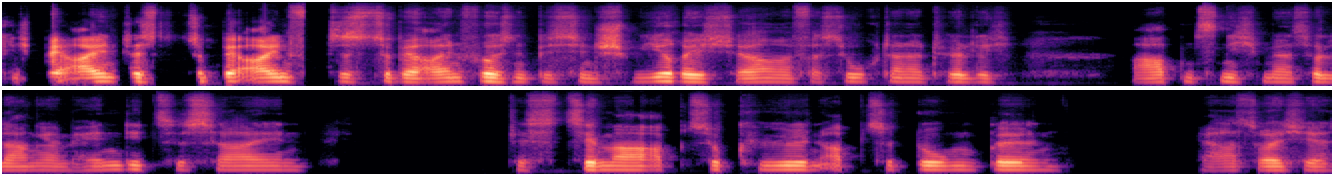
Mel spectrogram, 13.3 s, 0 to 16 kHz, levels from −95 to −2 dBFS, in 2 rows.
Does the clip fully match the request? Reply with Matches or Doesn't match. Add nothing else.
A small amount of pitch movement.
Matches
